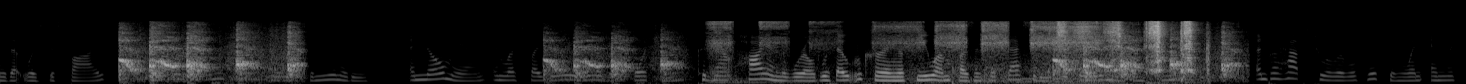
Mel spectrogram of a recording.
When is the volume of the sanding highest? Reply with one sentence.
The volume of the sanding peaks at 12 seconds.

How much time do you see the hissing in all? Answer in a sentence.
You can hear the hissing for 4 seconds altogether.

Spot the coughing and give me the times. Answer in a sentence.
You can hear the coughing from 1.1 to 3.1 s, from 5.4 to 6.9 s and from 10.5 to 12.5 s.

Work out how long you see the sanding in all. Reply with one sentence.
You can hear the sanding for 2 seconds altogether.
